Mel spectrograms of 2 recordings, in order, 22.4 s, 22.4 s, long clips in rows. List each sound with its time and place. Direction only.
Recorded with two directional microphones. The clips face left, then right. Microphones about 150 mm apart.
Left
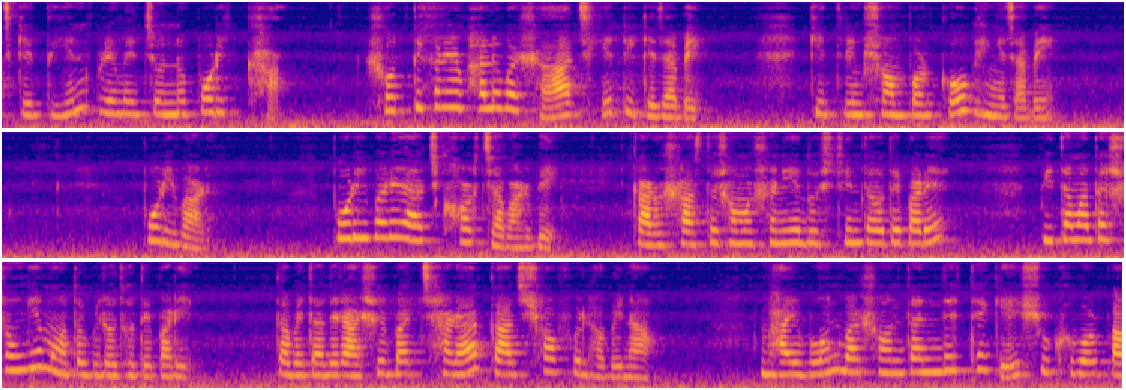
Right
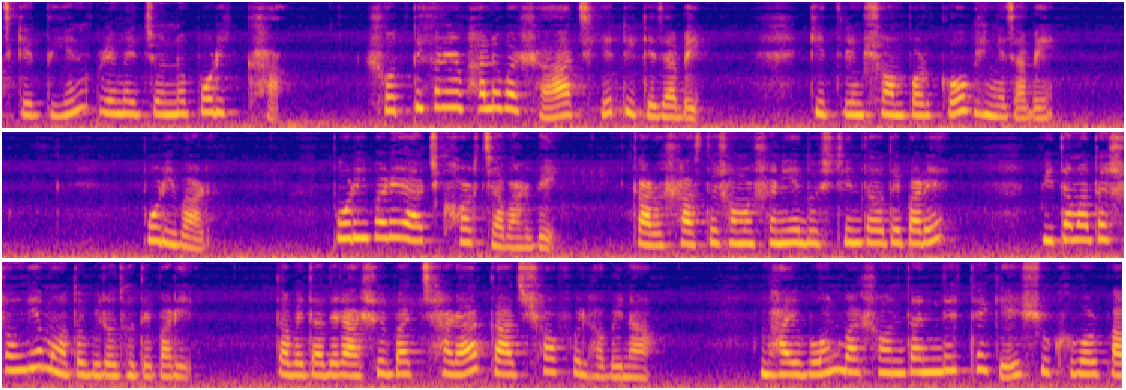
0.0 s a woman's voice: 25° right (ahead or behind)
8.4 s a woman's voice: 30° right (ahead or behind)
